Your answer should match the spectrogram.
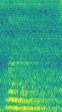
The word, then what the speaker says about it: women: Woman, women. What is the difference between this word and this word? This woman is pronounced, this is singular firstly.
